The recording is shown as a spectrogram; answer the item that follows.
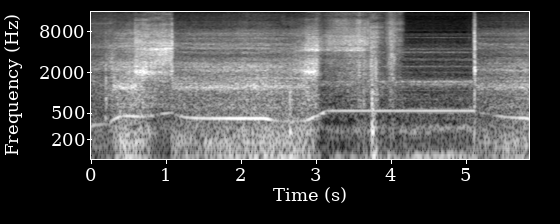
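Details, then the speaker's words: ResMed CPAP machine, about 4–5 years old, running a mask fit after reassembly: steady airflow hiss with a sustained high-pitched whine shifting with blower speed; motor possibly failing. "let's run a mask fit yeah it's blowing a little bit of a wine sad face"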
